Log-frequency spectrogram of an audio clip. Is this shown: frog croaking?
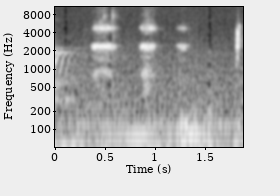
yes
